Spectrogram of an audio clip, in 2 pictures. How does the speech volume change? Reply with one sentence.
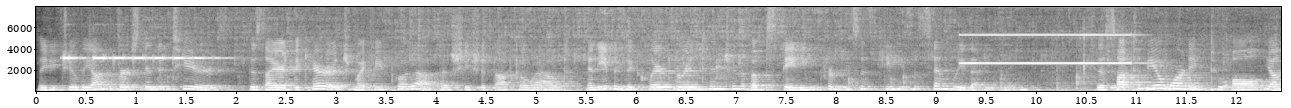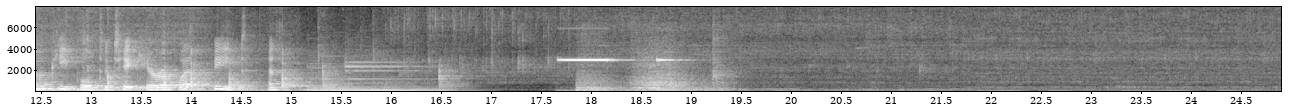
The loudness of the speech stays about the same.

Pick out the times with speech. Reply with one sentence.
The speech can be heard from 0.0 to 9.9 s and from 10.6 to 14.9 s.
